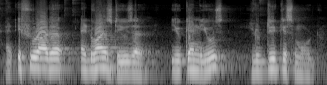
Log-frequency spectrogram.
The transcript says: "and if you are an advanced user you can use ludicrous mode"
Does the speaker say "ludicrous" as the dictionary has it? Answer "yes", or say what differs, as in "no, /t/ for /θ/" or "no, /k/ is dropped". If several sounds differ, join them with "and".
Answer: no, /ɹ/ is dropped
